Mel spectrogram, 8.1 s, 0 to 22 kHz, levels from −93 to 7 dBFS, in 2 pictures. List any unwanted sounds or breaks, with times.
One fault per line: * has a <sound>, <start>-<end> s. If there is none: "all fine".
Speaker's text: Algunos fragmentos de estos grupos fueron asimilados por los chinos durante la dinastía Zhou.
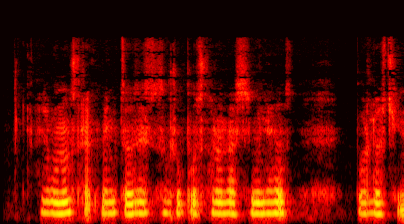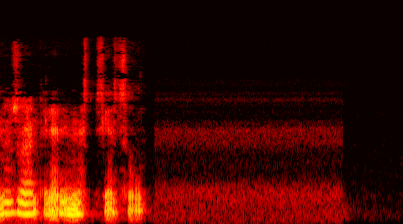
all fine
